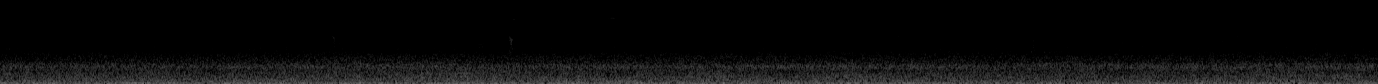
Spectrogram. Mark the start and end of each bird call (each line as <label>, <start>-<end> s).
Common Grackle (Quiscalus quiscula), 3.2-5.3 s
unidentified bird, 4.0-6.6 s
